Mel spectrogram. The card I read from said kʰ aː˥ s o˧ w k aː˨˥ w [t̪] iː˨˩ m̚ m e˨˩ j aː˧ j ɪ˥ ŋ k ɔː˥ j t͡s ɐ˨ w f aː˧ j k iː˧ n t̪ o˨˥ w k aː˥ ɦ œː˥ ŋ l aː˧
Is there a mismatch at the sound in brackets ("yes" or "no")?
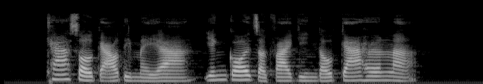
no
